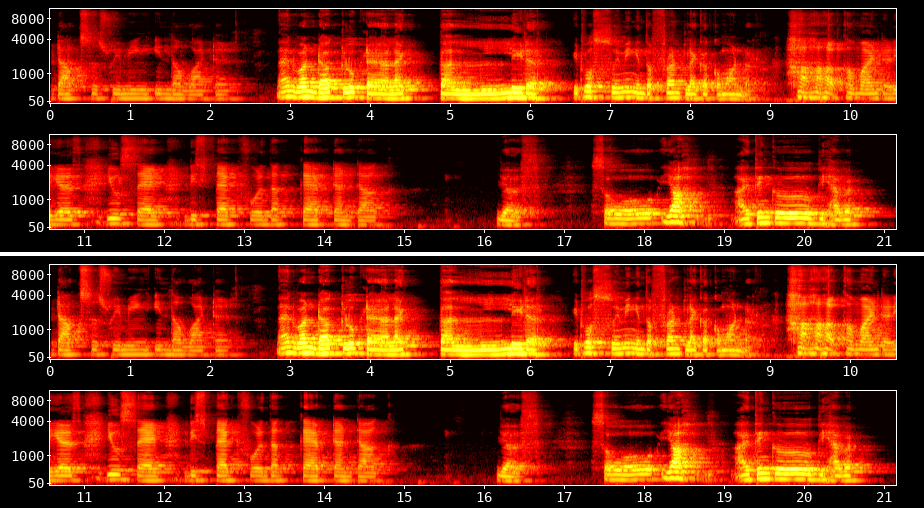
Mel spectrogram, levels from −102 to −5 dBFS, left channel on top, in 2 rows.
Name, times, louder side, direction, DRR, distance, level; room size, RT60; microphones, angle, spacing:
voice 1, 0.0-2.3 9.0-14.7, right 2 dB, 35° right, 4 dB, 3.8 m, -38 dB
voice 2, 2.8-4.4 4.9-6.1 6.5-8.8 16.2-16.6 17.4-18.9 19.1-20.6, right 1 dB, 15° right, 4 dB, 3.4 m, -25 dB
28.0 x 19.5 x 7.8 m, 0.75 s
head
